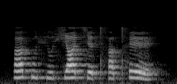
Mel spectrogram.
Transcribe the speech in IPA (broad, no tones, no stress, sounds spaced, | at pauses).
ɐ k u ç u ç a c e tʰ ɐ tʰ e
